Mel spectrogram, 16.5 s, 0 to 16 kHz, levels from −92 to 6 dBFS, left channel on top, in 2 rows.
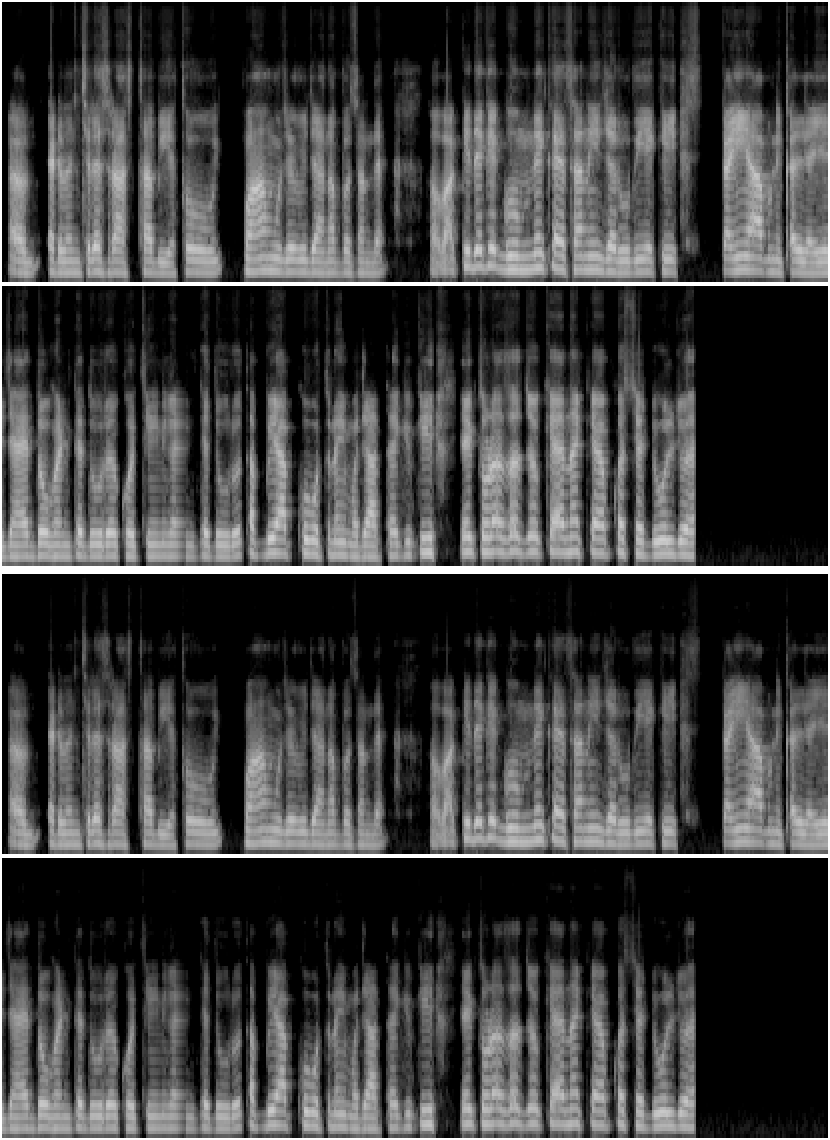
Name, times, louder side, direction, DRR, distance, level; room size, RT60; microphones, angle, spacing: voice 1, 0.1-3.8 4.3-7.0 7.2-15.2, left 3 dB, 75° left, 1.5 m, -22 dB
open air
head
